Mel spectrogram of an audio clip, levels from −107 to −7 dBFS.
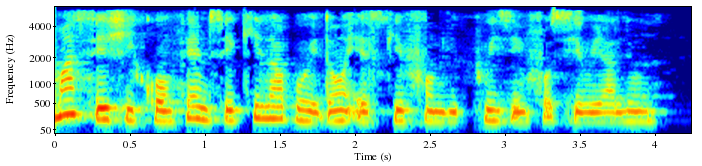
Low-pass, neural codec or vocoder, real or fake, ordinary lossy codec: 5.4 kHz; none; real; AAC, 24 kbps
